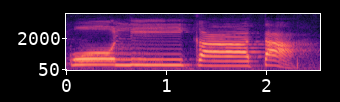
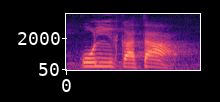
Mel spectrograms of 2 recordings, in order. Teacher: খুব তাড়াতাড়ি উচ্চারণের জন্য মাঝখানের একটা স্বর লুপ্ত হয়ে গেল, লি, কলি, কলিটা উড়ে গিয়ে কলকাতা হয়ে গেল। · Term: মধ্য স্বরলোপ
